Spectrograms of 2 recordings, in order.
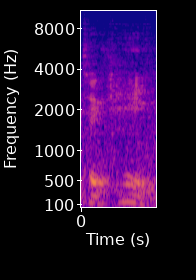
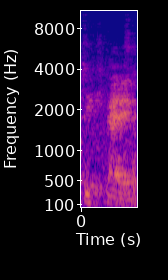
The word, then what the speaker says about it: Takei: I am Takei. Oh, Takei. Right, rhymes with okay.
